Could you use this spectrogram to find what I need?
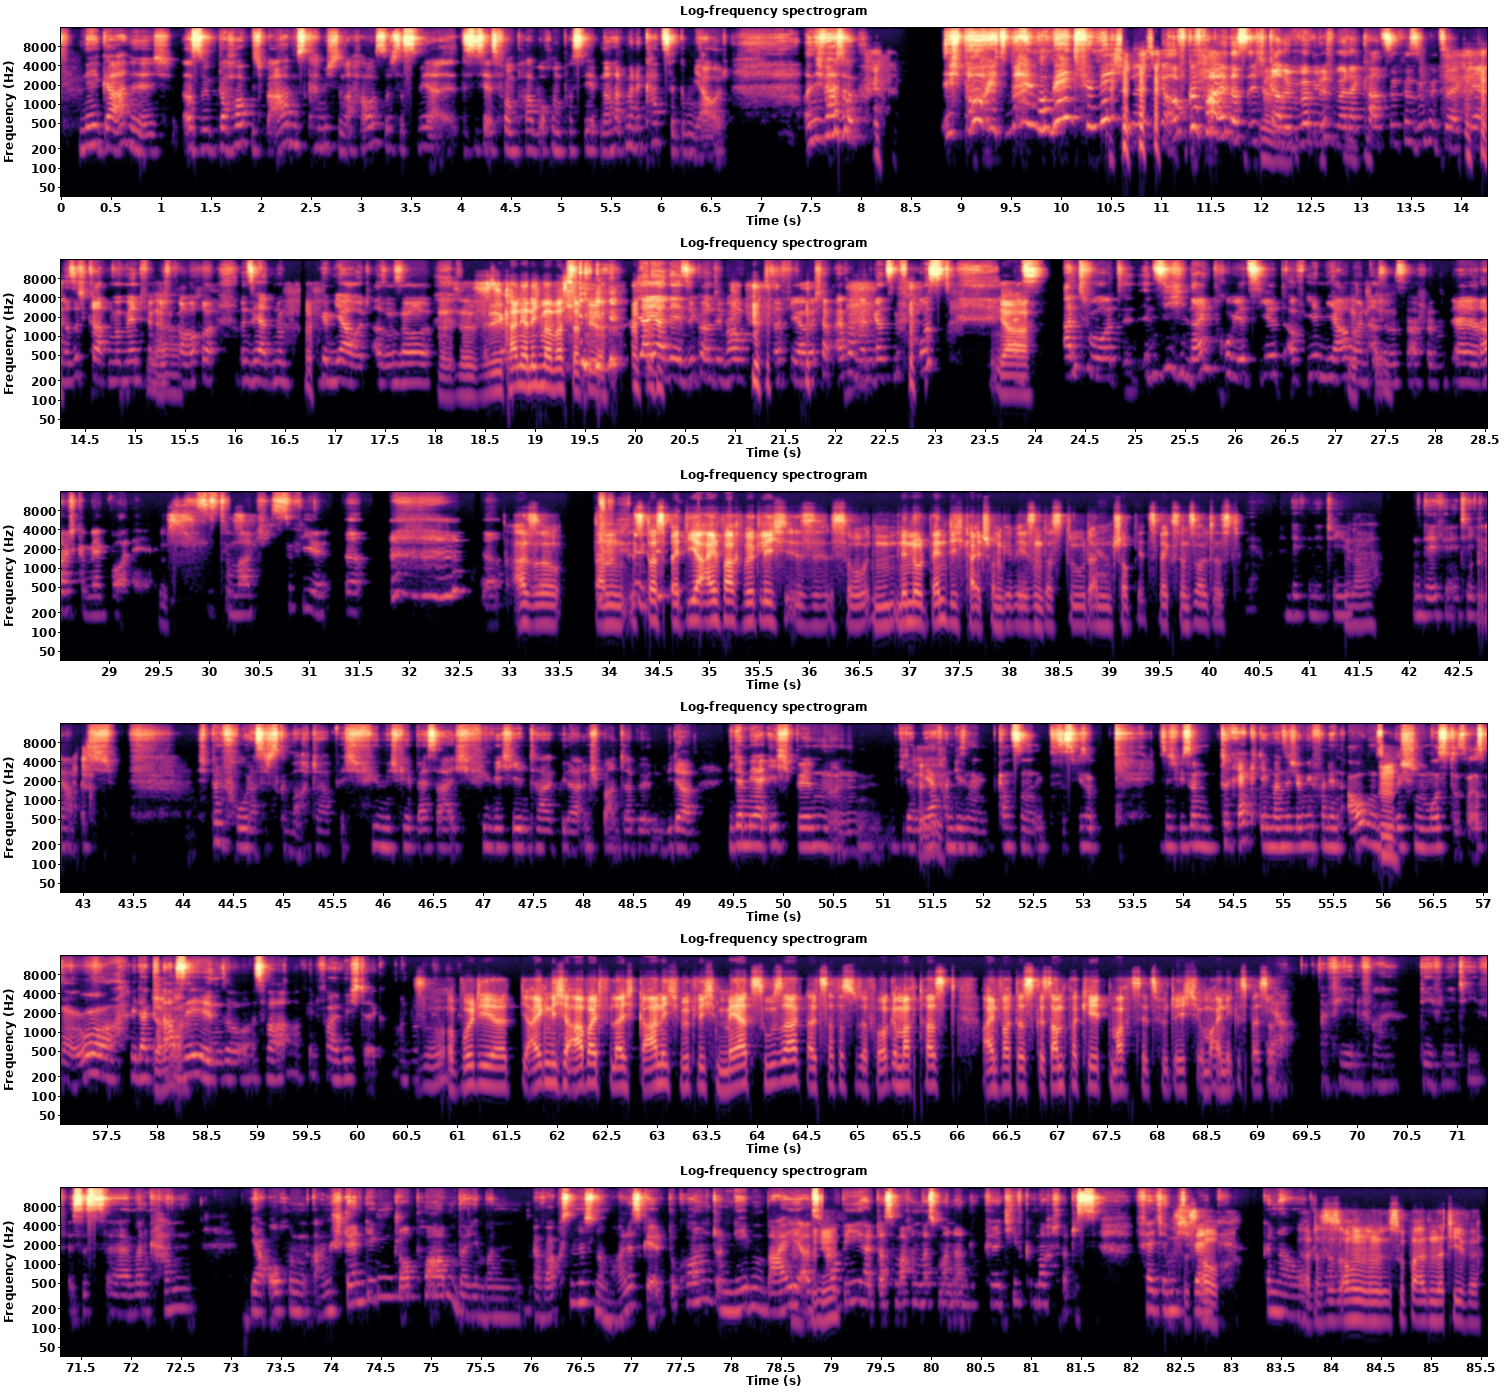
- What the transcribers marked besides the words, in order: chuckle; put-on voice: "Ich brauche jetzt mal 'n Moment für mich!"; laugh; chuckle; chuckle; unintelligible speech; chuckle; chuckle; in English: "too much"; chuckle
- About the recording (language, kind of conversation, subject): German, podcast, Wie entscheidest du, wann ein Jobwechsel wirklich nötig ist?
